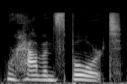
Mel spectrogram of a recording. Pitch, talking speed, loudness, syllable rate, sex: 210 Hz, 140 wpm, -17 LUFS, 4.3 syllables/s, female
